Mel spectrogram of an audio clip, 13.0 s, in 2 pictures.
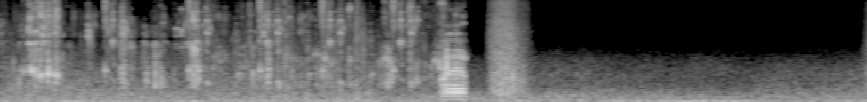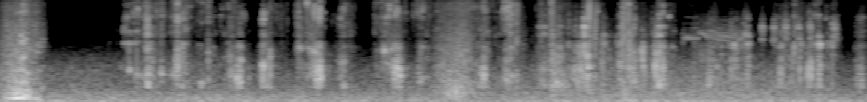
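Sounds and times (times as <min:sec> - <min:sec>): cartoon crunching bites: 0:00.0 - 0:03.5, 0:07.4 - 0:13.0.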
